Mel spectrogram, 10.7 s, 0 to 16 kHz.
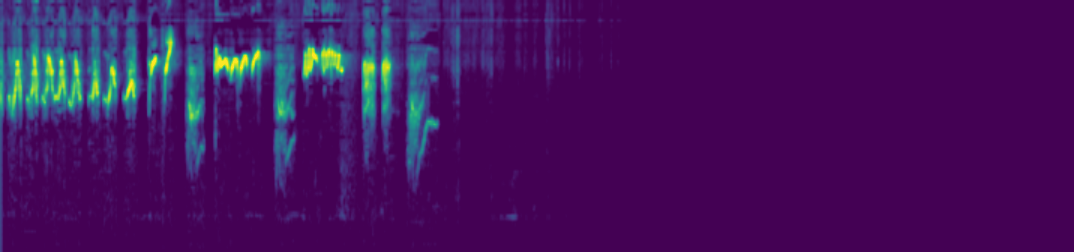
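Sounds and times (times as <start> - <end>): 
Violaceous euphonia song with twittering and buzzy notes: 0.0 - 4.4.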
